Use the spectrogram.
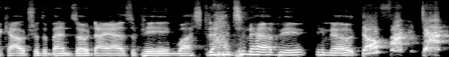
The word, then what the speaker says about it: Downton Abbey: It's Downton Abbey. Downton Abbey. Nobody calls it Downtown Abbey. Yo, you want Did I the say- Downtown I Abbey? didn't say downtown. No, you Abbey. didn't. But it's spelled Downtown Abbey.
